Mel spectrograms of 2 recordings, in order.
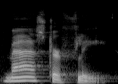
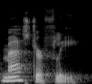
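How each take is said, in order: First: The word has three syllables, ending in 'flee'. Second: The same.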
